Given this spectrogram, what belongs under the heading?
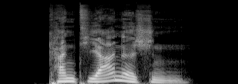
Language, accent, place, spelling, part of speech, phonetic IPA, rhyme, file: German, Germany, Berlin, kantianischen, adjective, [kanˈti̯aːnɪʃn̩], -aːnɪʃn̩, De-kantianischen.ogg
- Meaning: inflection of kantianisch: 1. strong genitive masculine/neuter singular 2. weak/mixed genitive/dative all-gender singular 3. strong/weak/mixed accusative masculine singular 4. strong dative plural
